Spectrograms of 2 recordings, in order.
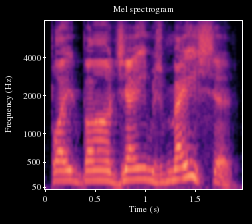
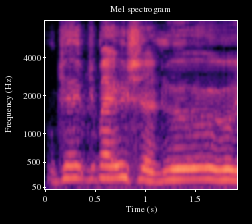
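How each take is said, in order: First: Said in the usual way. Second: Breathy James Mason. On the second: Retold or imitated. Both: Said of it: "he does that sort of breathing voice".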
